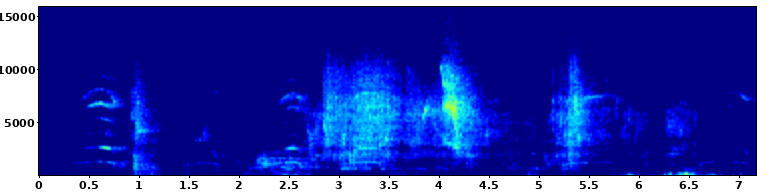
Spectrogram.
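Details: Young monkey Sario, left by her mother Sarah, calls from a high tree with thin, rising wails at first, then a long rushing hiss covers the cries before short whimpers return near the end.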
